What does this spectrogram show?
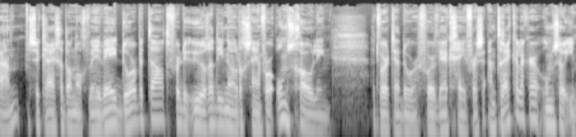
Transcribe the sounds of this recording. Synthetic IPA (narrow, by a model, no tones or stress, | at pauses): aːnz̥əkrɛjχəndɑnːɔχʋejʋejdʊːɹbətaːlˠtfʊːɹdəʔyːrədinowdəχsɛjnvʊːɹʔɔmsχowlɪŋɦətʋɔɹt̚daːdʊːɹv̥ʊːɹʋɛɹkχejvəɹsa̰ːntrɛkələkəɹɔmzowʔḭ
